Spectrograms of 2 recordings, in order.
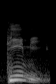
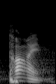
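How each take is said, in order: First: It is said with a Portuguese pronunciation. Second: It is said with an English pronunciation.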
